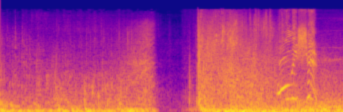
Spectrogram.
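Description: A missile launch explodes in the Fortnite video game, a loud booming blast that drops briefly into near silence and then returns as a sustained roar with whooshing, while a player shouts over it.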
